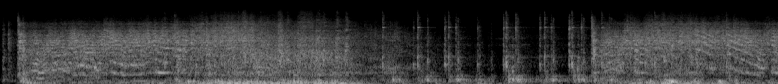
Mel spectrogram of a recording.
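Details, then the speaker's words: 1975 Chevrolet C20 Scottsdale pickup, first start attempt in nine years, primer bulb squeezed: starter churns about four turns a second with a few stumbles but never catches; accelerator pump not squirting, fuel not reaching carburetor. "the accelerator pump is not doing accelerator pump things"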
